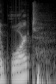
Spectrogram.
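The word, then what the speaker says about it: wort: eat to make beer did you say wart wart wart wart wart how do you spell that w-o-r-t work okay that's pretty cool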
